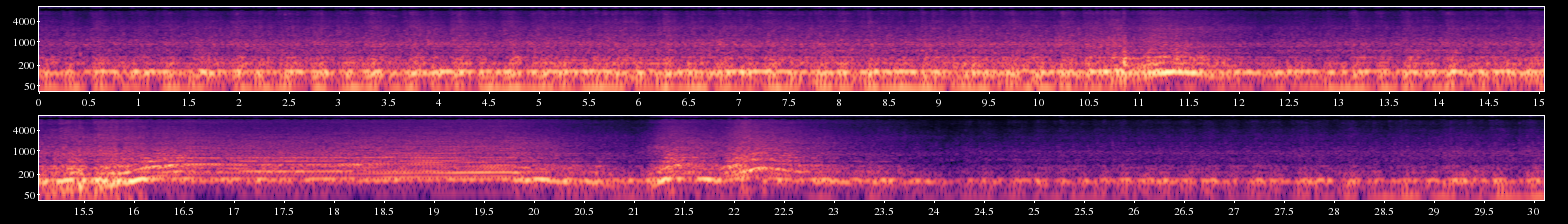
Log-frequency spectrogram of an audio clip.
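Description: Fox-body Mustang engine idling while its ignition timing is being retarded for nitrous, with the engine unhappy at that much retard. About halfway through it revs up and holds a higher speed for a few seconds, blips once more, then settles back to a quieter idle.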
